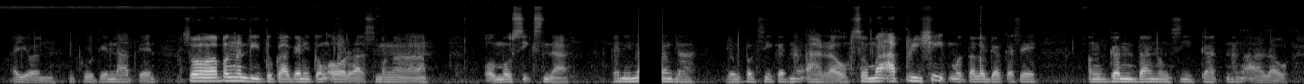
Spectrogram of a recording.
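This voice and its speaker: This man's voice has a dark, mellow tone and sits at a medium pitch, moving at a moderate pace with ordinary pitch variation. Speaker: vlogger. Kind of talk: travel vlog narration. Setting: outdoors.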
